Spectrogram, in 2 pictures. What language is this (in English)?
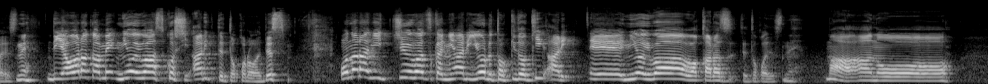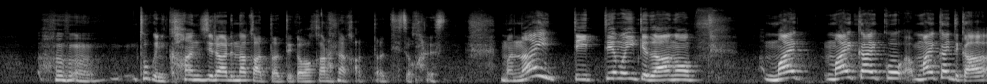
Japanese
